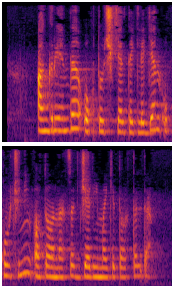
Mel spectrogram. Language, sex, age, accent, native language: Uzbek, female, 18-24, Andijon, Uzbek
